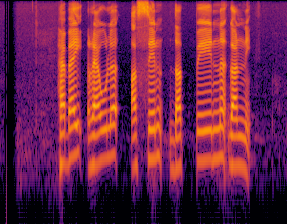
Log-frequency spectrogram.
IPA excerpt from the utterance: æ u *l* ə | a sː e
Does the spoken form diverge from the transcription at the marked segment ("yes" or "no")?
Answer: no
